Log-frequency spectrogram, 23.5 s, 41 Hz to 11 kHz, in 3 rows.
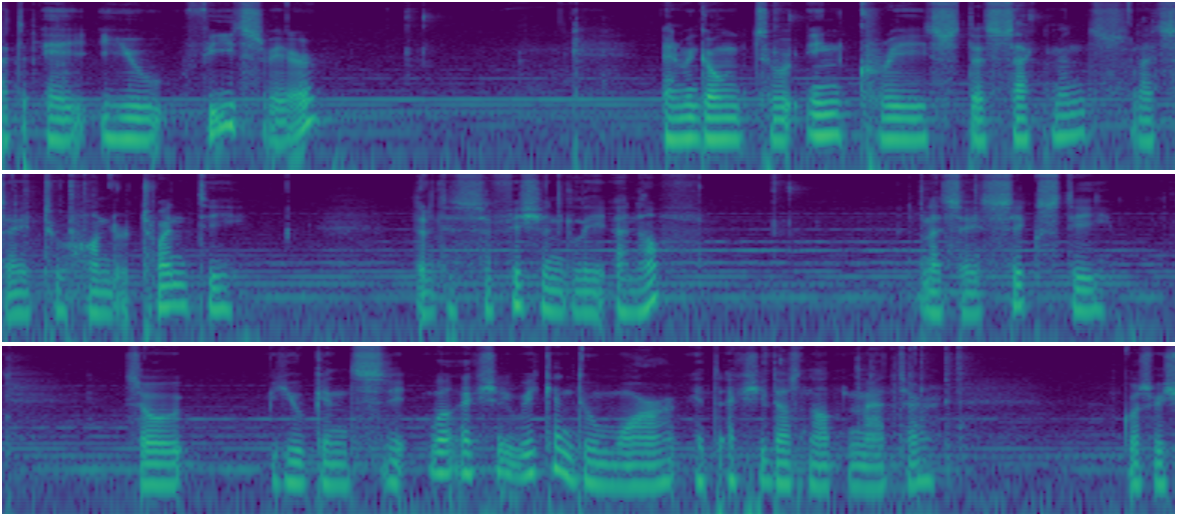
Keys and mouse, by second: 0.2 shift+a, 5.1 click, 6.7-8.4 drag, 11.0 KP_1, 12.9-14.4 drag, 20.7-22.6 drag.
